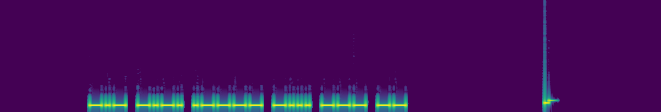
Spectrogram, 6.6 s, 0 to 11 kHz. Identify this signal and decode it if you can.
Morse code, heard as a keyed tone, about 30 wpm, 700 Hz. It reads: KC1BOM
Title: USA Call Signs 30wpm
